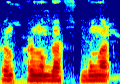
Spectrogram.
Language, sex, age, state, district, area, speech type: Bodo, male, 18-30, Assam, Baksa, rural, spontaneous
